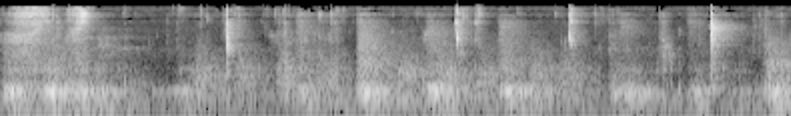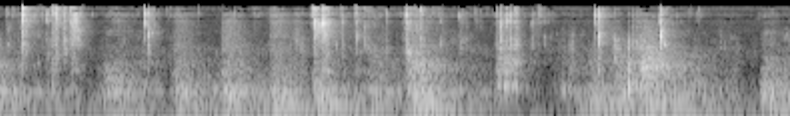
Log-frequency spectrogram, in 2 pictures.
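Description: Close-miked eating of chicken on the bone by hand: chewing, wet lip smacks and sucking at the meat, with many short mouth clicks in an uneven rhythm.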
